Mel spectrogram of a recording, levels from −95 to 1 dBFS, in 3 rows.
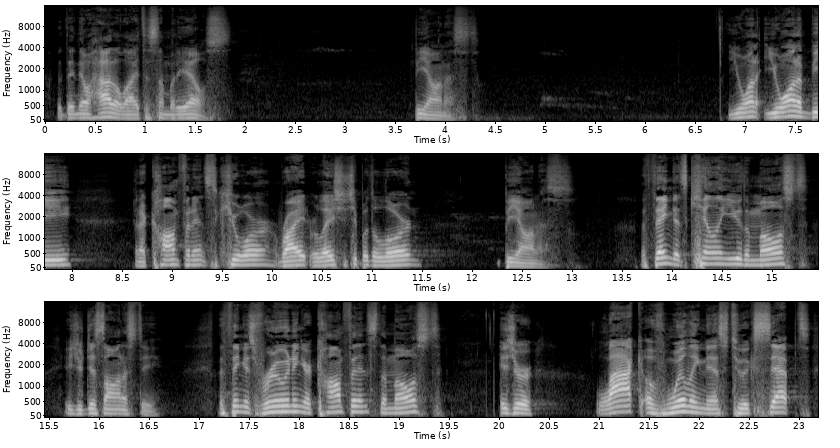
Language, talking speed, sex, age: English, 135 wpm, male, 20-39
